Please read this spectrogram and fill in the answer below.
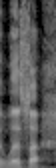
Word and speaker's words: Lysa: I can't make those executive decisions like, oh, I know it's spelled Lysa, but her name's really Lissa.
